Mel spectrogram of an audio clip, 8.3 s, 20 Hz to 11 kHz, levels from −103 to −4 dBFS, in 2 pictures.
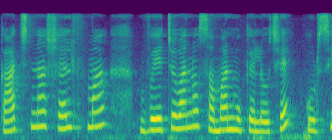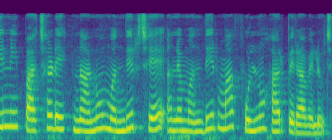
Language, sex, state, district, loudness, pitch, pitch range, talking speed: Gujarati, female, Gujarat, Valsad, -15 LUFS, 270 Hz, 250-315 Hz, 130 wpm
